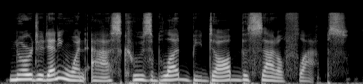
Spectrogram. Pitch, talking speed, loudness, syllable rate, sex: 195 Hz, 180 wpm, -17 LUFS, 5.1 syllables/s, female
